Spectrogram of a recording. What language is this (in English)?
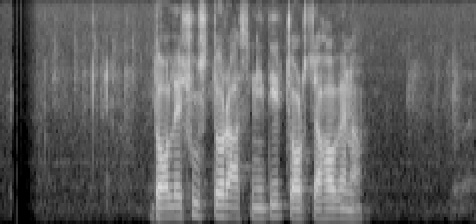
Bangla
